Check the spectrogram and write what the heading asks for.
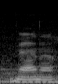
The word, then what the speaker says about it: mana: It's a Hawaiian word and it's actually pronounced mana.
